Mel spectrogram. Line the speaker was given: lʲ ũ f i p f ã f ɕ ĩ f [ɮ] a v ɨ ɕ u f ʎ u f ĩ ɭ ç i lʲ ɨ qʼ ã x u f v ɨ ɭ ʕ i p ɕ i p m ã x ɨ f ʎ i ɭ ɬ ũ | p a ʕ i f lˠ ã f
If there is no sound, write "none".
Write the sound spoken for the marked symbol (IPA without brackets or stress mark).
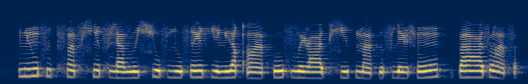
ɮ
